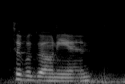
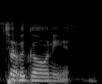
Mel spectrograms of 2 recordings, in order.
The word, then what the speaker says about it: Tobagonian: She is the child of a Trinidadian father and a Tobagian. Am I saying that correctly? – Tobagonian. – Ah! This is the place where we learn. Tobagonian.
